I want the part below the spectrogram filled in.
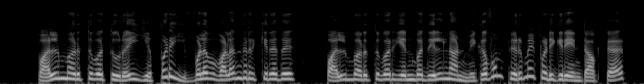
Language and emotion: Tamil, happy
